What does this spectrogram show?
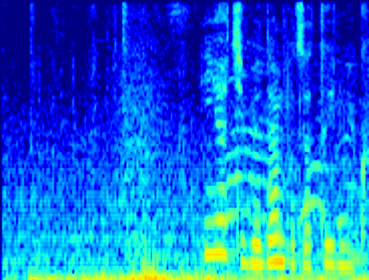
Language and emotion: Russian, sad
